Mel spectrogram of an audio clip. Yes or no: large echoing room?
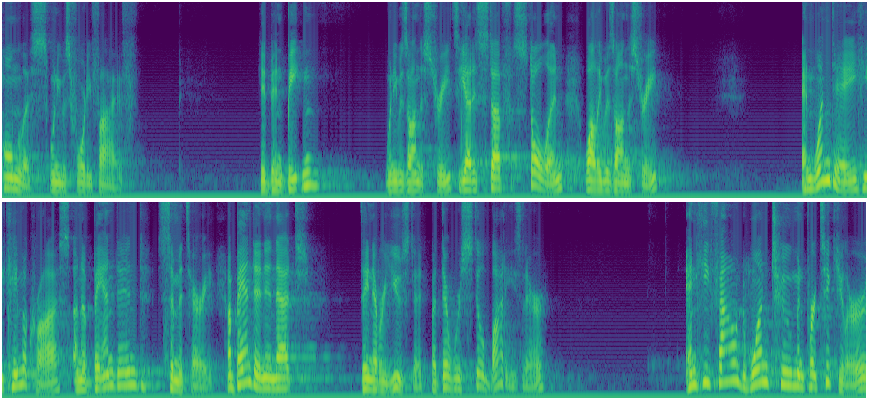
yes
